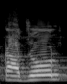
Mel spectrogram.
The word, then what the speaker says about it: কাজল: আবার বলছি, তিন বা ততোধিক বর্ণে গঠিত শব্দের মধ্য অ এর আগে অ, আ, এ বা ওকার থাকলে অ এর উচ্চারণ ওকার হয়, যেমন কাজল। তাহলে আমরা কাজল, কলম এগুলো কীভাবে উচ্চারণ করছি, তাহলে এখানে ক মানে ওকার, মানে ল ওকার হয়েছে কলমে, আর কাজলে বৈকে জ এর ওকার হয়েছে, মানে কাজল, কলম,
